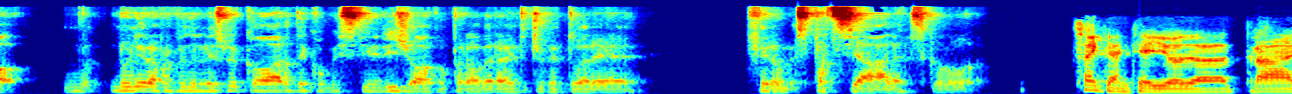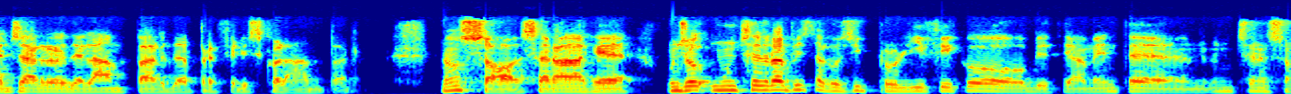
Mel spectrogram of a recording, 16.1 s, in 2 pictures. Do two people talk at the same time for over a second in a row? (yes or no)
no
